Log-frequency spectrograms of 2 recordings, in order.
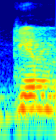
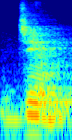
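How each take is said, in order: First: गेम starting with hard G; mispronounced hard G. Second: जेम starting with a J sound; soft G. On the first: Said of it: "गेम नहीं". (गेम, शुरू में ग की आवाज़) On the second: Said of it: "इसको जेम पढ़ेंगे". (जेम, शुरू में ज की आवाज़) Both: Shown as a demonstration.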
